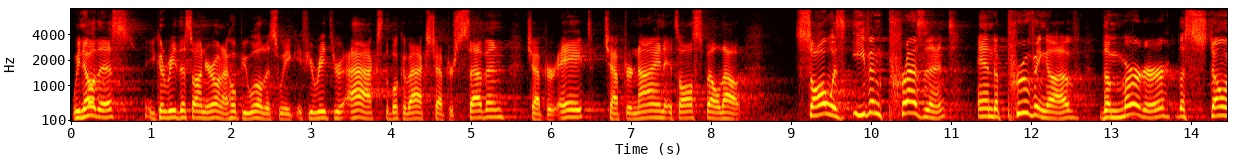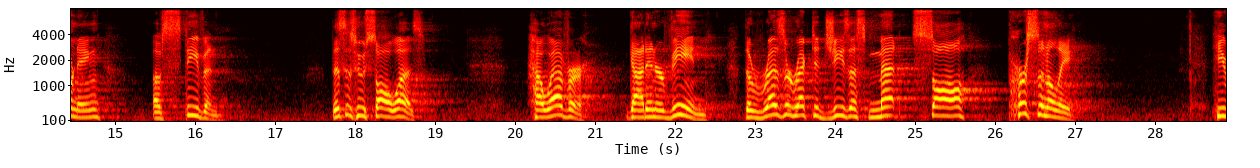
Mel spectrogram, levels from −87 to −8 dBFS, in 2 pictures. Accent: American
